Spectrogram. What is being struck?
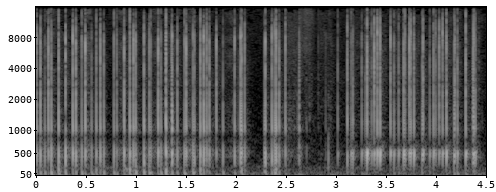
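Paperback book with glossy cover.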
